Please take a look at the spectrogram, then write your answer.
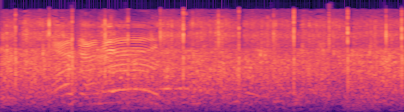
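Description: Audience applause at a Hindi comic poetry gathering, a dense, even roar of clapping that stays loud and unbroken throughout, with a voice faintly audible beneath it.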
